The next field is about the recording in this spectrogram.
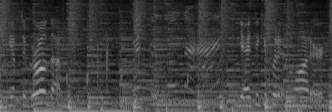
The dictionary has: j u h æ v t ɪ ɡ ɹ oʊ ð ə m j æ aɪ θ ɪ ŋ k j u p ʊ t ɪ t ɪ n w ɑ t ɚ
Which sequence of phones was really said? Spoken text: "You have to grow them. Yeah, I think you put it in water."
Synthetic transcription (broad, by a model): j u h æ f t ɪ ɡ ɹ oʊ ð ə m j æ aɪ θ ɪ ŋ k j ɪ p ʊ t ɪ t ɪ n w ɑ t ɚ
